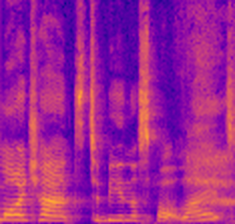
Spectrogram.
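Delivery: slow, drawn-out, fake British accent. Joking about getting a chance in the spotlight: put-on British accent. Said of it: "I'm sorry about the British accents".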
